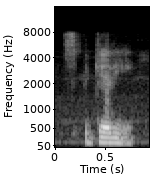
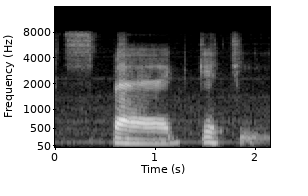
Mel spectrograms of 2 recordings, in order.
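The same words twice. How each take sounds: First: Said in the usual way. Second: Spaghetti drawn out very slowly, each syllable spelled out with a rise; sounding out spaghetti. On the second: Shown as a demonstration. Trying to spell the dish while writing, slowly sounding out Spaghetti. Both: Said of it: "Can't remember how to spell it".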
